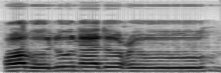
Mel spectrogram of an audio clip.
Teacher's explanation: با کے اوپر بھی قلقلہ ہے اور دال کے اوپر بھی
